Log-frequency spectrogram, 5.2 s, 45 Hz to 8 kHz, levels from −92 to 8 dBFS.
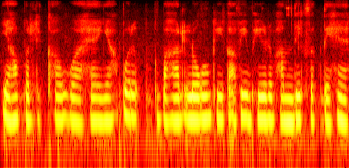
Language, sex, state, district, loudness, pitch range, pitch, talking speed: Hindi, male, Himachal Pradesh, Shimla, -16 LUFS, 195-205 Hz, 200 Hz, 185 wpm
